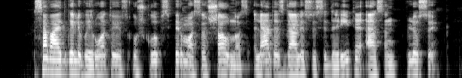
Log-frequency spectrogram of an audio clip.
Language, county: Lithuanian, Panevėžys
